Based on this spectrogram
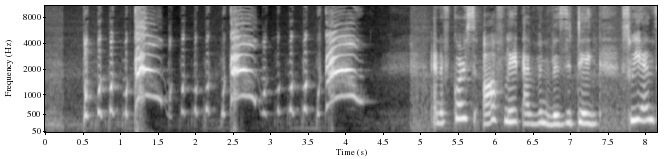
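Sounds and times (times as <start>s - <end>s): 
human voice imitating a hen in heat with clucks and squawks: 0.5s - 4.4s
speech: 5.2s - 8.1s.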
